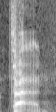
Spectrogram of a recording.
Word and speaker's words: Thad: Thank you, Tad. Tad. Oh, sorry. It's Thad? Thad. I think I said it right now. Thad.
